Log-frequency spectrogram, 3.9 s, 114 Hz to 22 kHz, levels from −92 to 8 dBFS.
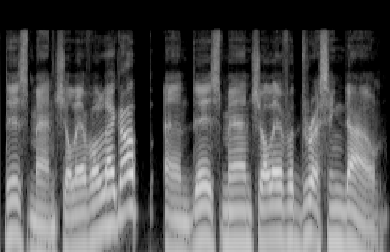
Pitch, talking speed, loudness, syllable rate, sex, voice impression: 140 Hz, 230 wpm, -16 LUFS, 4.5 syllables/s, male, masculine, old, slightly tensed, powerful, halting, raspy, mature, friendly, wild, lively, strict, intense, sharp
